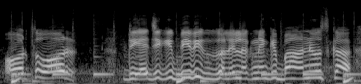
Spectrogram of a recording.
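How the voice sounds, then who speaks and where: A woman's voice: high voice, fairly even intonation, moderate pace, natural voice. An actress playing an exasperated wife and mother, scolding sarcastically in broad television comedy style. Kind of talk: broad television sitcom acting. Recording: music playing behind the voice.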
